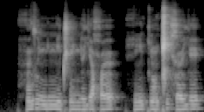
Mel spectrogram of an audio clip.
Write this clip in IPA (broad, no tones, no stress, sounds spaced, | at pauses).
h ə̃ z u ɲ i ɲ ĩ t͡ʃʼ ẽ ɲ ə j e ħ œ | h ĩ c õ ǁ i x œ j e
